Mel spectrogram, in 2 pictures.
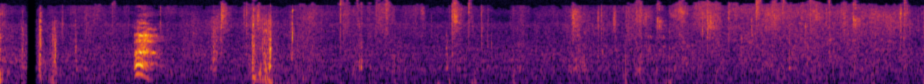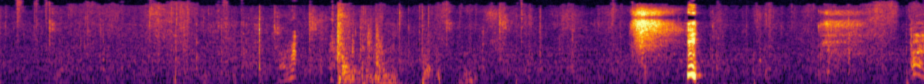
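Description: A campfire crackles softly.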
